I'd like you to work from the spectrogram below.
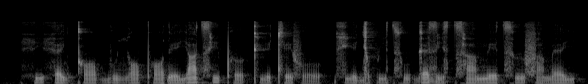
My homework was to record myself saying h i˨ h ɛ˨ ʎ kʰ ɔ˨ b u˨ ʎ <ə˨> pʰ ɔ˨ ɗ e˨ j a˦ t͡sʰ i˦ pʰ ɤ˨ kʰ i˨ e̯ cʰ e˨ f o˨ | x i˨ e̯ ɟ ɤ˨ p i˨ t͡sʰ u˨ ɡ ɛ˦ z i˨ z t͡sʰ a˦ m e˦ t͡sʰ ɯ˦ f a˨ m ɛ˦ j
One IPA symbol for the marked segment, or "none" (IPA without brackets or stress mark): ɔ˨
